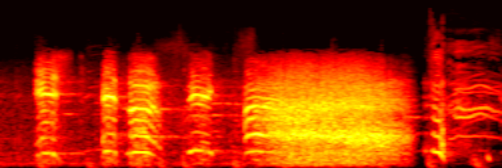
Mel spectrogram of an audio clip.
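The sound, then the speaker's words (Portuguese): Shouted voices and crowd-like roaring make up the Nerdcast sound bumper: several short, loud yells come first, then a long, dense roar of many voices, which ends in more brief shouts. “A vírgula sonora do Nerdcast, cara!”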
